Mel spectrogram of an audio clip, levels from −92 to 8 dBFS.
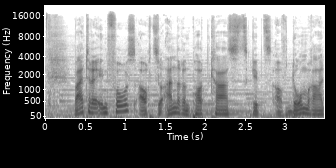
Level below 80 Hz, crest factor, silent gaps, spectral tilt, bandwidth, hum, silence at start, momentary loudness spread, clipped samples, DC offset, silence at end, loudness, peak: -42 dBFS; 16 dB; none; -6 dB/octave; 17 kHz; none; 0 s; 7 LU; under 0.1%; under 0.1%; 0 s; -27 LUFS; -10 dBFS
